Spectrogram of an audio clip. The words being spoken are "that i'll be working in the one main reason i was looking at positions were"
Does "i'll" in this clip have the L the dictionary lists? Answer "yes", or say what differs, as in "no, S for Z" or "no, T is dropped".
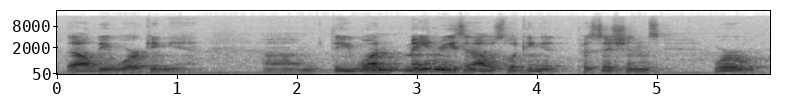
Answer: yes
